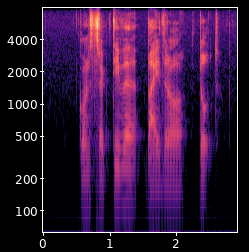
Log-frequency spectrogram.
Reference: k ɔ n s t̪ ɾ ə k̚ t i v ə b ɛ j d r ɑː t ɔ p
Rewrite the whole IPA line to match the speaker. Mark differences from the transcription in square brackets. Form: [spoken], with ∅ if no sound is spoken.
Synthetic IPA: k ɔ n s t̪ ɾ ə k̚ t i v ə b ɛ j d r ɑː t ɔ [t]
